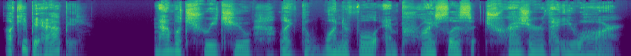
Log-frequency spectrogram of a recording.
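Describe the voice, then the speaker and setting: A man playing a protective, possessive supervillain in an intimate audio roleplay, husky and theatrical, moving between forceful speech and breathy murmurs. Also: medium pitch, sing-song, moderate pace, dry recording, studio quality. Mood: tender, devoted. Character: smooth protective male supervillain courting his captive rival.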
